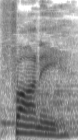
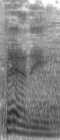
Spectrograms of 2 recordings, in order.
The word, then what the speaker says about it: Fani: It's all, look at Fani, F-A-N-I. It should be pronounced Fanny. Fanny. Fani. Fani. They say she gets very upset if you call her Fanny, F-A-N-I.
